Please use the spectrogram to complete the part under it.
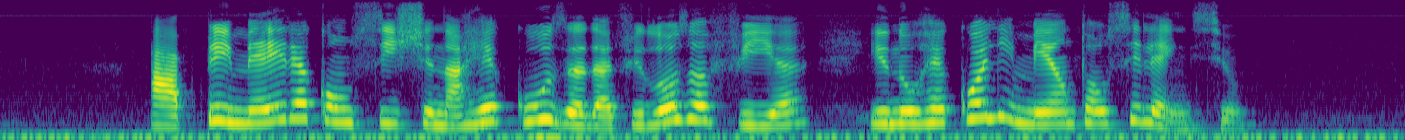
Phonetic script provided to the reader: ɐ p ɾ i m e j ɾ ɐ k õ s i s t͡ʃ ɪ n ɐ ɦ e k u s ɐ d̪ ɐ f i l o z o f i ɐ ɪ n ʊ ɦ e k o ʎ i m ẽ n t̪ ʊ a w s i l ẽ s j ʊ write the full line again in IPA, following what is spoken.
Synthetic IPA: ɐ p ɾ i m e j ɾ ɐ k õ s i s t͡ʃ ɪ n ɐ ɦ e k u z ɐ d̪ ɐ f i l o z o f i ɐ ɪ n ʊ ɦ e k o ʎ i m ẽ n t̪ ʊ a w s i l ẽ s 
